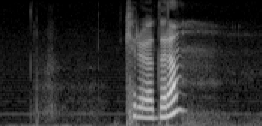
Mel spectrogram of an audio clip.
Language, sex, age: Norwegian, female, 27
